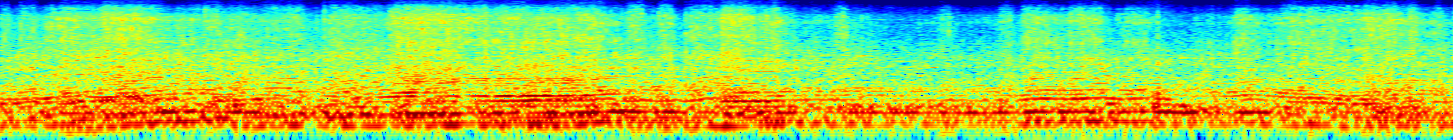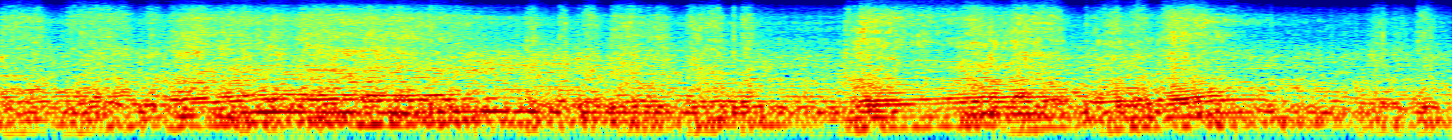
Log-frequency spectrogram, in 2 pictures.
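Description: Several riding lawn mower engines running together, a steady drone that rises and falls in pitch as the mowers rev and drive.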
